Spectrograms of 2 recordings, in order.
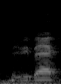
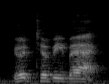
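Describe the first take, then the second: First: It is said at a quieter volume. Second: It is said at a louder volume.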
